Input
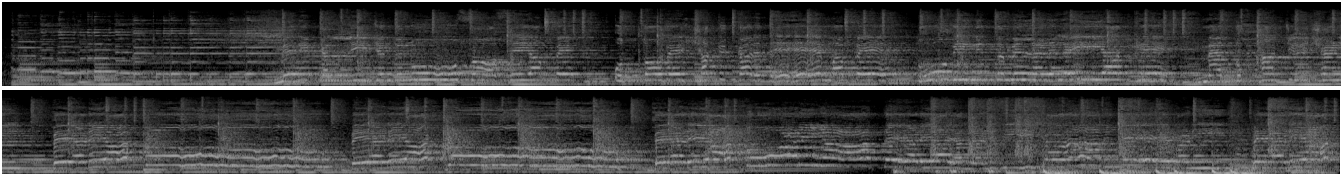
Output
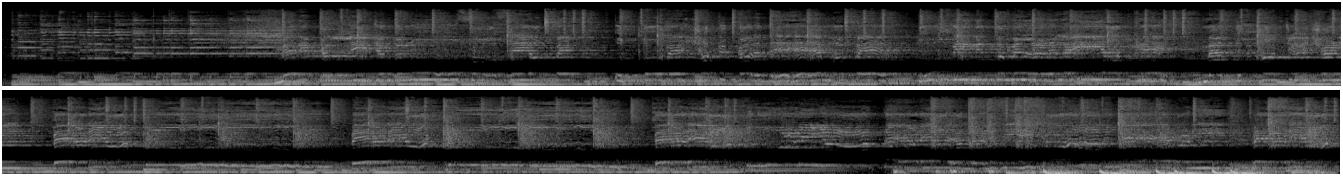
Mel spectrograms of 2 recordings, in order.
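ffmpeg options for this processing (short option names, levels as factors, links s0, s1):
-af "asuperstop=centerf=900:order=12:qfactor=1,equalizer=f=630:w=0.48:g=-12.5,volume=1.88"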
